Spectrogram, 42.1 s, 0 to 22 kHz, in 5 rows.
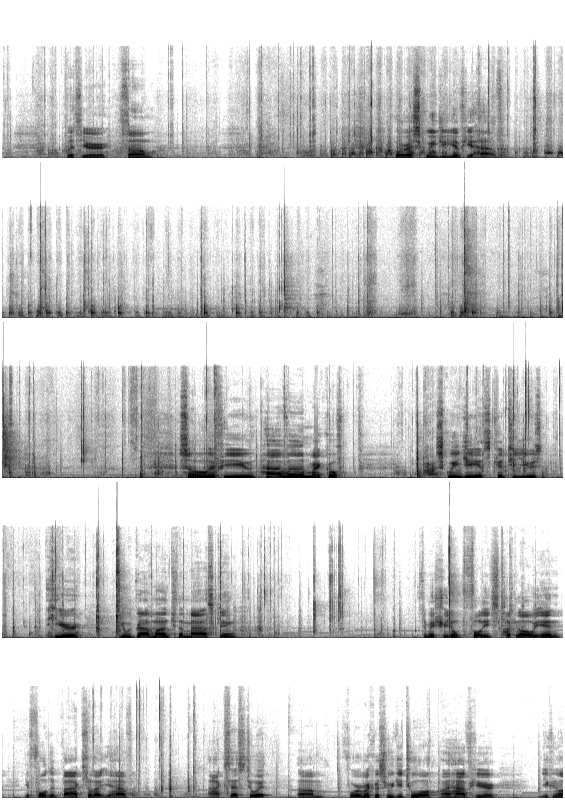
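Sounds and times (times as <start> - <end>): film clicking and rubbing on plastic: 0.0 - 33.2, 34.7 - 37.3.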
